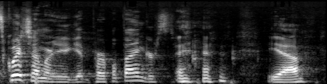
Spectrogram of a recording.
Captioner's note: laugh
